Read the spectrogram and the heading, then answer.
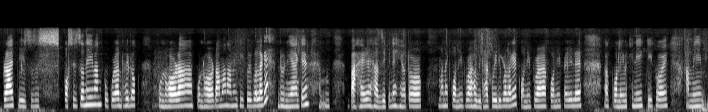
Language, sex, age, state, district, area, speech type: Assamese, female, 30-45, Assam, Charaideo, rural, spontaneous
